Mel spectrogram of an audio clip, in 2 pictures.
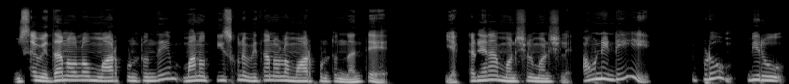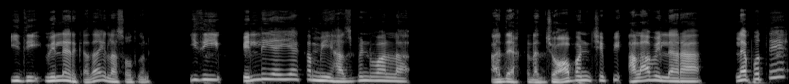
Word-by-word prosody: చూసే 140 +8 +3
విధానంలో 195 +4 +3
మార్పుంటుంది, 170 +4 0 0.2
మనం 185 +2 +3
తీసుకున్న 190 +2 0
విధానంలో 190 +2 0
మార్పుంటుంది 145 -5 0
అంతే. 130 -2 0 0.8
ఎక్కడైనా 185 - 0
మనుషులు 150 +2 +1
మనుషులే. 130 -7 -2 0.2
అవునండీ 245 +3 +1 0.7
ఇప్పుడు 240 +8 -3 0.4
మీరు 195 -3 +2 0.4
ఇది 170 +1 0 0.2
వెళ్లారు 175 -6 +4
కదా! 110 +11 -1
ఇలా 125 -5 +1
సౌత్‌కొరియా. 110 +2 -7 0.4
ఇది 220 +1 +1 0.3
పెళ్లి 215 +9 +3
అయ్యాక 230 -1 -2 0.2
మీ 175 - +4
హస్బండ్ 170 +8 0
వాళ్ళ, 165 -3 +1 1.0
అదే 125 +2 +2
అక్కడ 105 -3 -5 0.2
జాబ్ 145 +9 +3
అని 195 -2 0
చెప్పి 185 +3 -4 0.2
అలా 170 +4 +3
వెళ్లారా? 145 -5 +4 0.5
లేపోతే, 250 +8 +1
175 Hz, 125 wpm, -24 LUFS, 145-195 Hz, 1.0 s, వెళ్లారు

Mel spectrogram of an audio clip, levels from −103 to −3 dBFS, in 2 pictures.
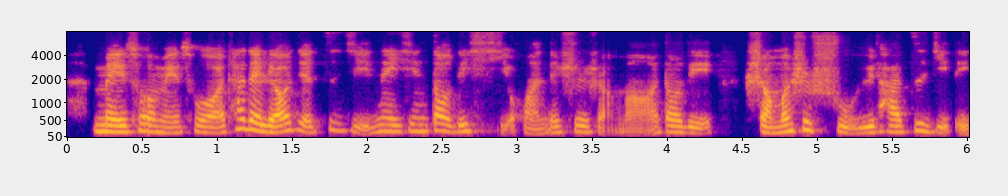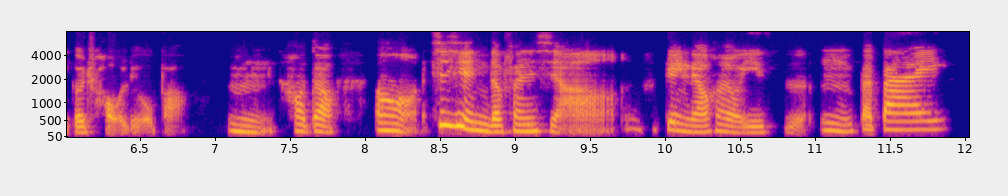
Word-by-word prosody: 没 180 -2 +5
错 185 +1 +1
没 155 -2 -2
错， 160 -2 0
他 265 +1 -1
得 230 -5 +6
了 180 +3 +6
解 210 -7 -2
自 225 +2 -12
己 205 - -7
内 185 +1 -1
心 190 0 -5
到 205 -3 +3
底 185 +2 -2
喜 195 0 -10
欢 - - -7
的 160 - -4
是 175 0 -3
什 - - -5
么， - - -5
到 170 -1 +1
底 150 -3 -3 0.2
什 - - +3
么 175 +4 +3
是 230 +3 +2
属 170 -7 -4
于 160 - +3
他 175 -1 +1
自 200 +3 -3
己 165 - -5
的 - - -8
一 - - -3
个 160 - +1
潮 - - -3
流 - - -7
吧。 - - -9 0.3
嗯， 180 -5 -2
好 195 - +1
的， 185 0 +3 0.3
嗯， 220 - +3 0.3
谢 370 -1 +7
谢 335 -7 +8
你 210 -4 +2
的 180 - +5
分 195 +1 +1
享， 185 -4 -3 0.3
跟 230 -2 +3
你 - - 0
聊 170 -1 +2
很 195 0 -3
有 165 - 0
意 160 0 -3
思， - - -11
嗯， 205 -4 -3
拜 - - 0
拜。 240 +1 +3
185 Hz, 280 characters per minute, -23 LUFS, 170-210 Hz, 0.3 s, 谢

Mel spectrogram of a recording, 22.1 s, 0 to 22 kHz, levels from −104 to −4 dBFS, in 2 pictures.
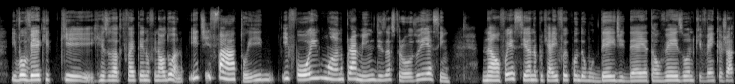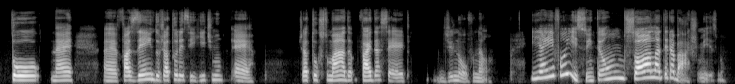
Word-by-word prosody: e 210 - -7
vou 225 +2 +7
ver 215 +1 +7
que 230 -1 -9
que 200 -5 -2
o 170 - -21
resultado 200 -1 -2
que - - -27
vai 200 0 +1
ter 210 0 -3
no 205 - -4
final 195 -1 -1
do 240 +3 +2
ano. 140 -9 -4
E 300 +2 -3
de - - -6
fato, 250 - +4
e 225 +7 -6
e 280 0 -2
foi 240 +5 +4
um 295 -3 -1
ano 245 0 -1
para 260 0 +4
mim 220 0 -3
desastroso 205 -3 -6
e 250 +2 -2
assim, 175 - -6 0.5
não, 195 -1 +2
foi 240 +4 +1
esse 245 -4 -2
ano 215 0 -1
porque 205 0 -9
aí 190 +2 0
foi 210 +1 -2
quando 210 -2 -5
eu 190 - -6
mudei 190 +3 -2
de 185 - -9
ideia 180 +1 -2
talvez 190 +3 -2
o 195 - -4
ano 200 -1 -5
que 190 - -14
vem 185 +2 -5
que 185 - -14
eu - - -16
já 185 0 -2
estou, 205 -1 +6
né, 195 +1 -1 0.5
eh, 175 -1 -3
fazendo, 210 +3 +2
já 200 -1 0
estou 220 +2 -4
nesse 200 -2 -5
ritmo, 210 +3 -10
é, 170 -5 -4 0.7
já 200 - 0
estou 215 +2 -2
acostumada, 205 0 0
vai 195 0 +6
dar 210 +1 -6
certo, 165 -4 -8 0.3
de 185 -2 -15
novo 190 -4 -9
não. 155 - -10 0.6
E 275 +3 0
aí 355 +6 +1
foi 450 +4 +2
isso 220 - -3
então 245 +10 -2
só 275 +3 +8
a - - +6
ladeira 315 -1 0
abaixo - - -6
mesmo. - - -18
205 Hz, 205 wpm, -24 LUFS, 190-235 Hz, 0.7 s, só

